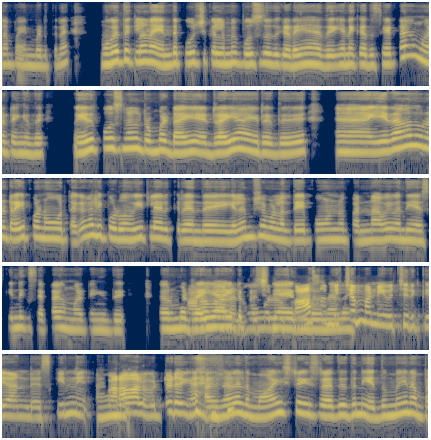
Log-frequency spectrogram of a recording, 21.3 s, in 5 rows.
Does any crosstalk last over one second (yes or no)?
yes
